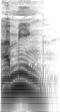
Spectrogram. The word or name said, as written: amig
